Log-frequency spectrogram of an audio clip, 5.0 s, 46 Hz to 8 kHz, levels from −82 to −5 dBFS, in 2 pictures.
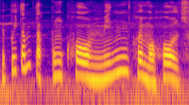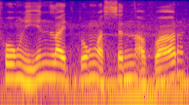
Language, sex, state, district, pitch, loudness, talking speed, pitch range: Mizo, male, Mizoram, Aizawl, 170 Hz, -14 LUFS, 155 wpm, 155-190 Hz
